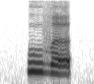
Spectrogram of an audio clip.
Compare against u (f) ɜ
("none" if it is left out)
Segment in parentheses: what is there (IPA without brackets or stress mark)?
v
